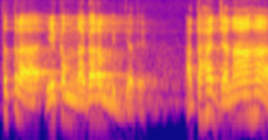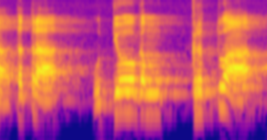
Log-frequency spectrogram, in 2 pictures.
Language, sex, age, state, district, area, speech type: Sanskrit, male, 18-30, Kerala, Kasaragod, rural, spontaneous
